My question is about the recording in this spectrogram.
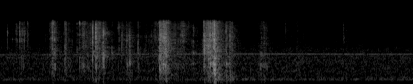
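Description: A foil trading-card pack (2014 Panini Prizm World Cup) being torn open and crinkled by hand: a quick run of sharp crackles and rips, loudest around a second and a half to two seconds in.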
